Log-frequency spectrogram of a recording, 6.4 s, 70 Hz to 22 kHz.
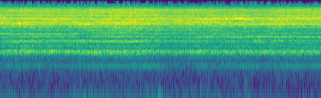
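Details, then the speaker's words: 2012 Western Star log truck diesel idling: constant high hiss over the steady idle and fan whine, air leaking at the fan clutch, which is junk and needs replacing. "All right, cruise. Yeah, I hear something going on here. Where's the air?"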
